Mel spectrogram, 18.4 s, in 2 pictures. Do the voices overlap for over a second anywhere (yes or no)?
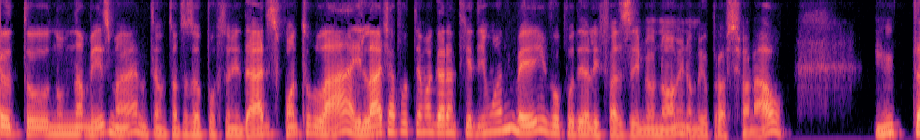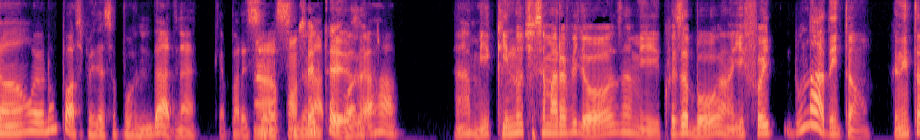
yes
